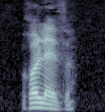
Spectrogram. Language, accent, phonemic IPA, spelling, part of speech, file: French, France, /ʁə.lɛv/, relève, noun / verb, LL-Q150 (fra)-relève.wav
- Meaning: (noun) changing, changeover, relief (release from a post or duty, as when replaced by another); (verb) inflection of relever: first/third-person singular present indicative/subjunctive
